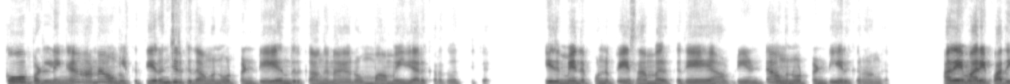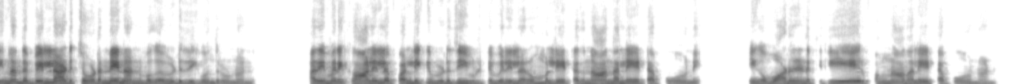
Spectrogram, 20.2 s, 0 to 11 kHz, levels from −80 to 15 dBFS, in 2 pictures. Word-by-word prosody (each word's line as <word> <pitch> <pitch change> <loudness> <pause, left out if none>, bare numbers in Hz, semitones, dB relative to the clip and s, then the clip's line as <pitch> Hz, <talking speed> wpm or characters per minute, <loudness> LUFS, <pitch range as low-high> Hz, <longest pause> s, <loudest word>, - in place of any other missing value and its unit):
கோவப்படலைங்க. 235 -9 +1 0.2
ஆனா 290 +5 -2
அவங்களுக்கு 245 -5 -5
தெரிஞ்சிருக்குது 275 -3 0
அவங்க 190 0 -6
நோட் 225 +1 -7
பண்ணிட்டே 205 -2 -3
இருந்துருக்காங்க, 220 -7 -5
நாங்க 175 -1 -4
ரொம்ப 185 +4 -8
அமைதியா 180 +1 -2
இருக்கிறத 165 -3 -12
வச்சுட்டு. 150 - -20 0.6
எதுவுமே 215 +2 +3
இந்த 225 - -4
பொண்ணு 205 +1 -6
பேசாம 205 0 0
இருக்குதே 185 0 -1 0.3
அப்படின்ட்டு 170 - -6
அவங்க 250 -5 -2
நோட் 220 0 -6
பண்ணிட்டே 185 -1 -3
இருக்குறாங்க. 155 -6 -12 0.6
அதேமாதிரி 260 0 +9
பார்த்தீங்கன்னா 235 +5 +2
அந்த 250 -3 +1
பெல் 275 +5 +8
அடிச்ச 245 +1 +2
உடனே 230 +5 +6
நான் 220 -4 0
வக 190 0 -3
விடுதிக்கு 200 -2 -6
வந்துருவேன் 160 -2 -10
நானு. 140 -1 -13 0.6
அதே 230 +1 +4
மாதிரி 270 +4 +3
காலையில 240 +4 +4
பள்ளிக்கு 245 +4 +1
விடுதியை 245 +1 -1
விட்டு 215 +3 -10
வெளியில 220 +2 -1
ரொம்ப 210 +4 -6
லேட்டாது 200 -1 -1
நான் 205 +3 0
தான் 250 -1 -1
லேட்டா 205 +2 0
போவேனே. 165 -1 -10 0.5
எங்க 195 -1 -4
வார்டன் 220 +6 -1
என்ன 205 -3 -4
திட்டிட்டே 210 +3 -1
இருப்பாங்க. 180 -6 -11
நான் 175 +3 -4
தான் 210 - -4
லேட்டா 190 +1 -3
போவேன் 155 -2 -12
நானு. 140 -1 -15
210 Hz, 170 wpm, -23 LUFS, 185-240 Hz, 0.6 s, அதேமாதிரி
